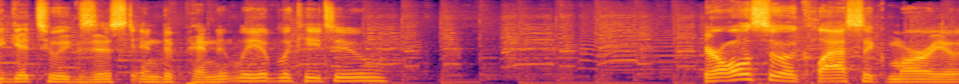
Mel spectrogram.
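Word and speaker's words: Lakitu: The thing with spiny is that litu, which is how you pronounce that by the way officially. I always said lacatu, but it's litu.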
